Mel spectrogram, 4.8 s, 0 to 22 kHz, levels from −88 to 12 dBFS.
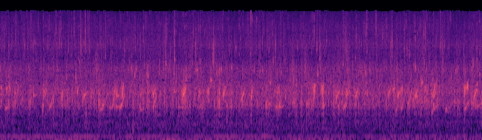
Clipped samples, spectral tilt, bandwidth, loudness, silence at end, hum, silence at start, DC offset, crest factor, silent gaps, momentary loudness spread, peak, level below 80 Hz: under 0.1%; 1.5 dB/octave; 17 kHz; -28 LUFS; 0 s; none; 0 s; under 0.1%; 20 dB; none; 3 LU; -10 dBFS; -58 dBFS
